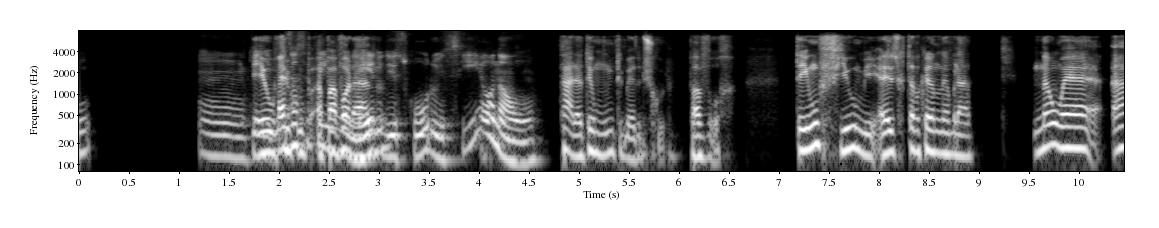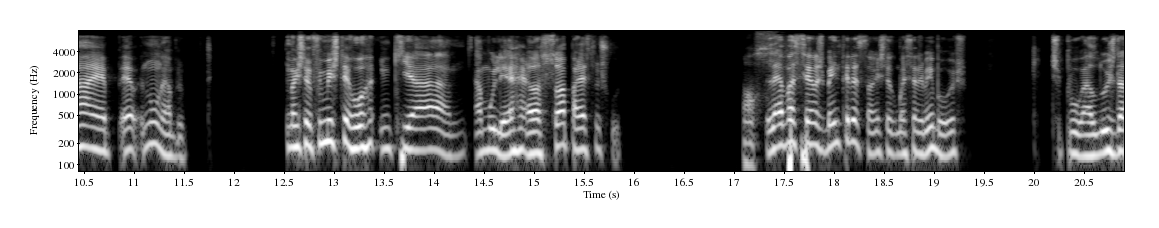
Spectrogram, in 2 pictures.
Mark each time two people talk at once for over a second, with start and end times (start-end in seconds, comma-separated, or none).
1.7-3.1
